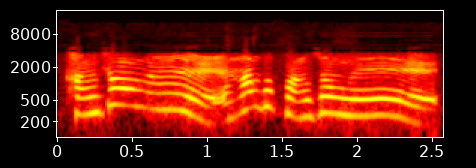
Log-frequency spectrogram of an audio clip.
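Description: A woman's voice: high voice, big pitch swings, slow pace, no room sound. A woman in her thirties calling a radio show from a car, talking shyly and hesitantly. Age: 30s. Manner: shy, hesitant, giggly. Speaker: caller. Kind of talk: casual radio phone-in chat. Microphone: phone call from a moving car. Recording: tinny phone line.

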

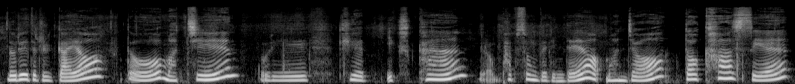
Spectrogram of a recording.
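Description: A middle-aged woman with a mellow, soft-edged, mid-range voice hosts a radio show, reading listener letters and chatting about them. She is warm and chatty, laughs often, and drops teasing asides. She is close on a dry studio microphone with no room sound or echo.

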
